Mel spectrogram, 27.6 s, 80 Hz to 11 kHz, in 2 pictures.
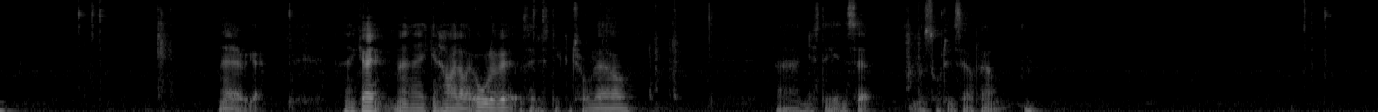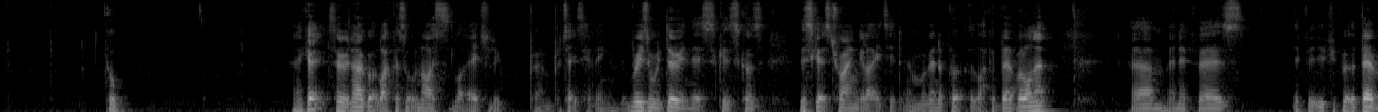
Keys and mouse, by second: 1.8 f, 6.7 ctrl+l, 9.2 i, 12.6 click, 14.0 middle click, 14.8 KP_1, 17.2 KP_1, 20.6 KP_1.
